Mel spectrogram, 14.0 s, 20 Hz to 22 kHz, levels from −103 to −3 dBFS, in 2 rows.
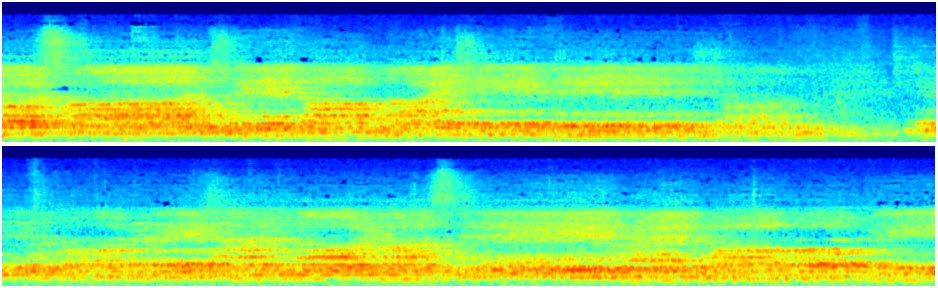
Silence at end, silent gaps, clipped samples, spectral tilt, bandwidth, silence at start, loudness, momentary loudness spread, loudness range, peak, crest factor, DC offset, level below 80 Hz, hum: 0 s; none; under 0.1%; -5.5 dB/octave; 15 kHz; 0 s; -24 LUFS; 10 LU; 5 LU; -6 dBFS; 18 dB; under 0.1%; -58 dBFS; none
